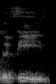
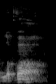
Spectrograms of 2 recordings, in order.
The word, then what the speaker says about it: Lviv: And it has lost certain territories that historically were Polish, specifically the city of Lviv, or Lvov, depending on how you want to pronounce it, in the area of western Ukraine known as Galicia.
